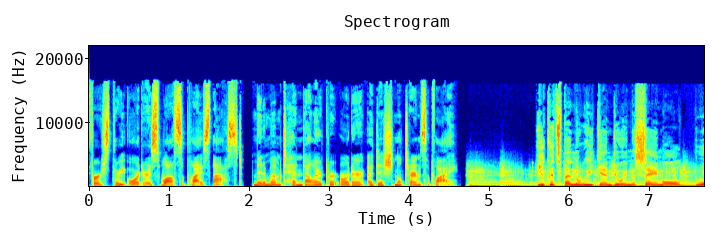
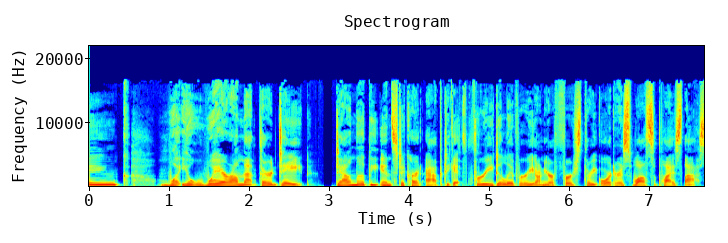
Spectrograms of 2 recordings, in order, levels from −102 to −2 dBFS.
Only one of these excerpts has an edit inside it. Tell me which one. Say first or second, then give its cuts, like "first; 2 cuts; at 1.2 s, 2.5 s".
first; 1 cut; at 4.7 s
